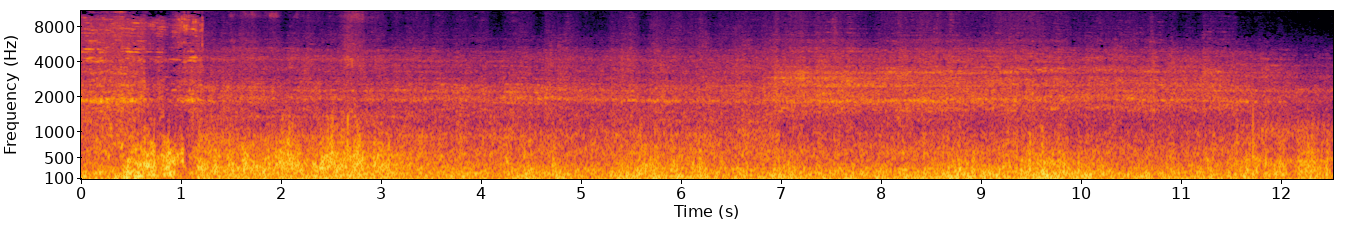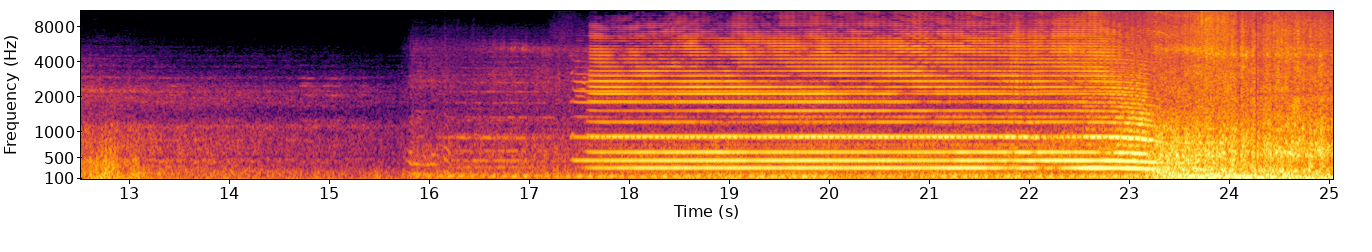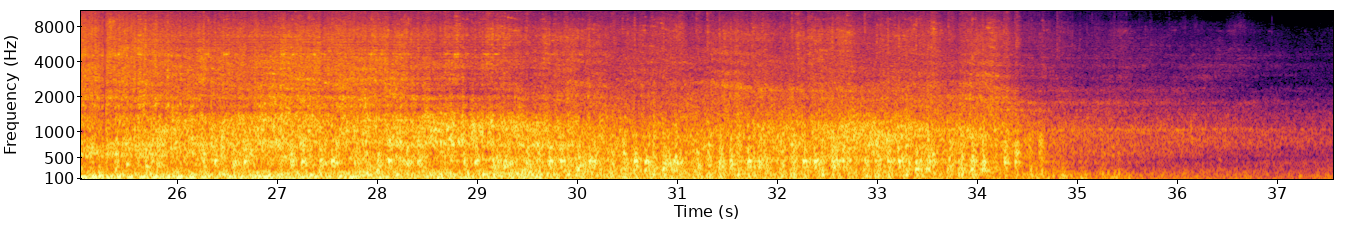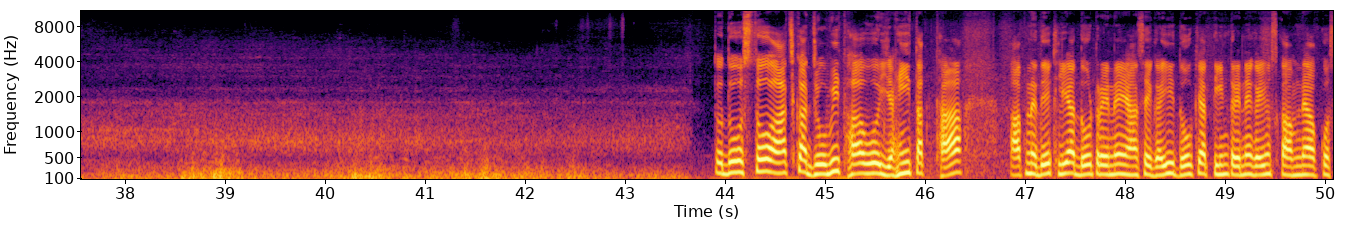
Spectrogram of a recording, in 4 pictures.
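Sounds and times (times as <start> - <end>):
train coaches rumbling over rails: 0.0 - 50.0
train horn: 15.8 - 23.6.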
